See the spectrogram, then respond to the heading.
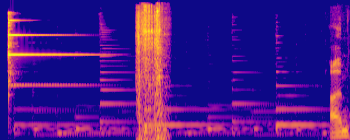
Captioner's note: bell dings; typewriter clacks; calm music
